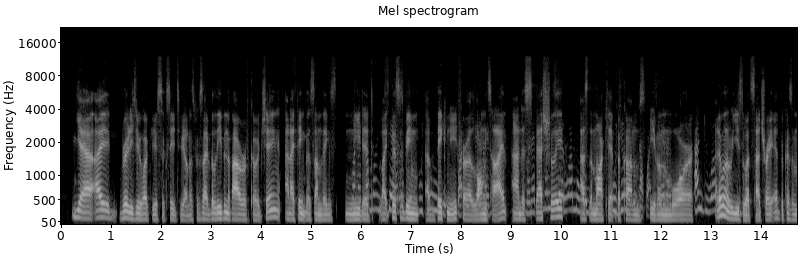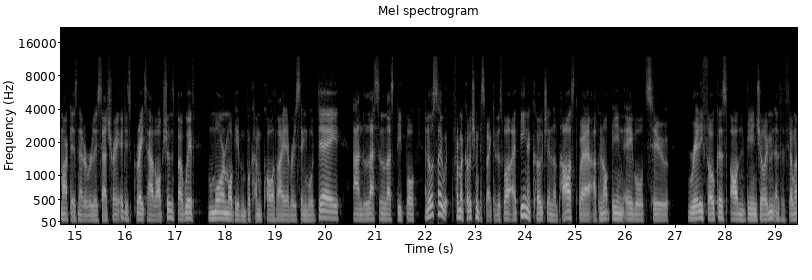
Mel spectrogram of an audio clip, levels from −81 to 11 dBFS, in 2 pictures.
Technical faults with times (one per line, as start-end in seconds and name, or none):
none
